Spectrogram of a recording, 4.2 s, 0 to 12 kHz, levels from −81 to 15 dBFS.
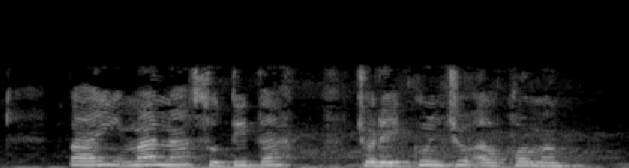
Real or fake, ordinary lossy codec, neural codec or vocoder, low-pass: real; AAC, 48 kbps; none; 7.2 kHz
